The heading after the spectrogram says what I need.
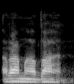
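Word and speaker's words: رمضان: হয়ে যায় সেই জন্যে আরবি শব্দগুলো আমরা বাংলায় বলি বা যেকোনো ভাষায় বলি শুদ্ধভাবে উচ্চারণ করা উচিত রামাদান শব্দটা হলো এরকম সম্মানিত আইবি টিভি ইউএস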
